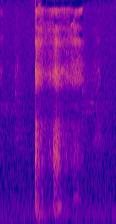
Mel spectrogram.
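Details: Snoring from a Chihuahua during a nap.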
